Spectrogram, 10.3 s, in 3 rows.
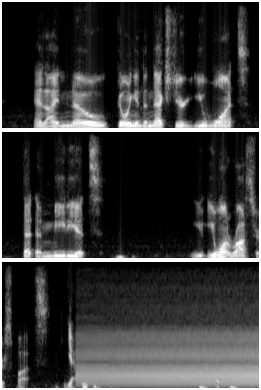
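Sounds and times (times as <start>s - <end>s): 
speech: 0.4s - 5.1s, 6.0s - 8.6s, 9.5s - 10.0s
phone buzzing with a notification: 7.8s - 10.2s.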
